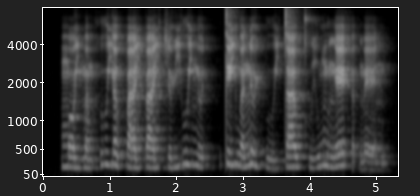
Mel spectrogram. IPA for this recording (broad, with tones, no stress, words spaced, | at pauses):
mɔː˨˩jmɐ˨˩mhuː˧jɐ˨˥w paː˨jpaː˨jt͡sɵ˨˧ɥ juː˥jn̪ɵ˧t̚ | t̪e˧jwɐ˨˥n ɵ˧ɥ puː˨˩j t̪aː˧wkʷʰiː˨˥wmʊ˧ŋ ɛː˥hɐ˨k̚mɛː˨˩n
